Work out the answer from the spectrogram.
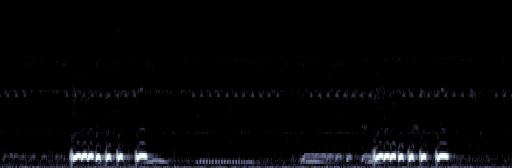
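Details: A local zebra dove sings vigorously in the wild: two loud phrases of rapid, stuttering cooed notes, separated by a softer, lower drawn-out coo and a faint rising note.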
